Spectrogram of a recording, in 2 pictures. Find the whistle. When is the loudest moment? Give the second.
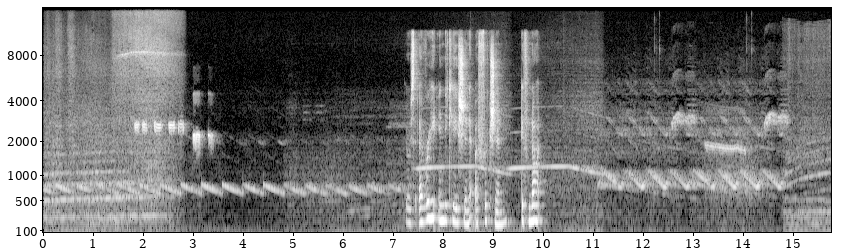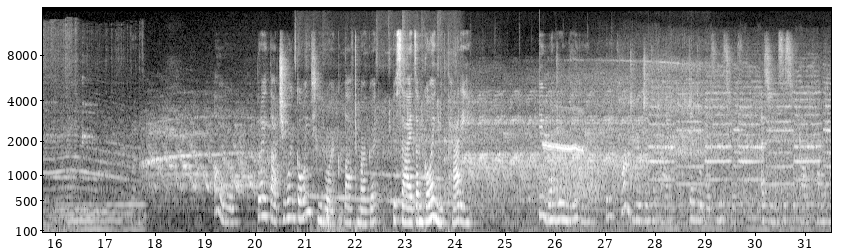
26 s.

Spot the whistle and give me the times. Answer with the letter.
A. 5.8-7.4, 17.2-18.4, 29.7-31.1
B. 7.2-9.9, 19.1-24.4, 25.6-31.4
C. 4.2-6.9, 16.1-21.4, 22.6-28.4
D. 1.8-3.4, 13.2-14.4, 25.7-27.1
D.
